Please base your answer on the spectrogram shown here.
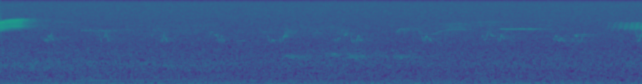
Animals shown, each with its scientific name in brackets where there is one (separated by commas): Black-throated Green Warbler (Setophaga virens), Eastern Wood-Pewee (Contopus virens), Red-eyed Vireo (Vireo olivaceus)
